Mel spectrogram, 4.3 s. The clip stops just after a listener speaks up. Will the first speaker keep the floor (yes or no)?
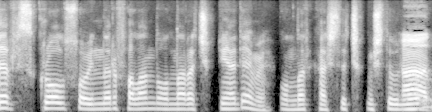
no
